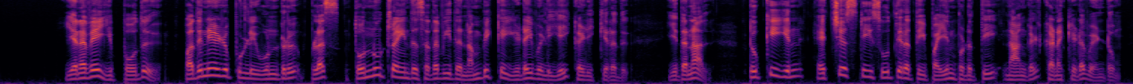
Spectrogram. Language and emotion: Tamil, neutral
